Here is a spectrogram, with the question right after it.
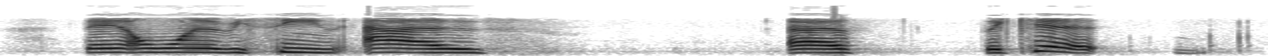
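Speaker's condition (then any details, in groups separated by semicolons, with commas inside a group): Cerebral palsy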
